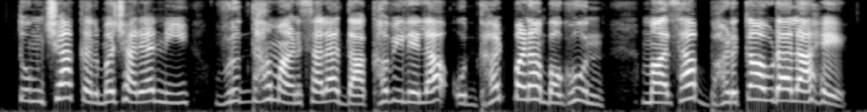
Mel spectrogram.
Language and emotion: Marathi, angry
